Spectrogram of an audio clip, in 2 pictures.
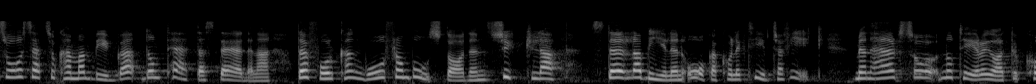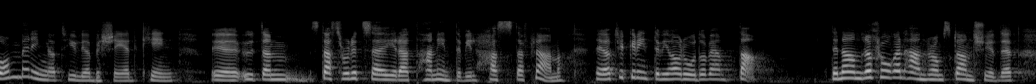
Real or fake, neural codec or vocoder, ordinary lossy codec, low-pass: fake; codec, 16 kHz, 1 kbps, X-Codec, HuBERT features, trained on LibriSpeech; none; none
